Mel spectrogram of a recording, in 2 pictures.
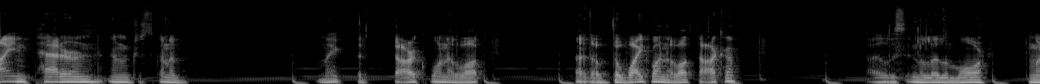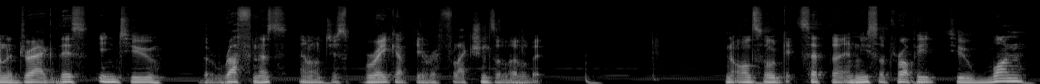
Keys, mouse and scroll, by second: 1.1 click, 8.2-9.5 drag, 9.8 middle click, 11.0-12.7 drag, 13.5 middle click, 14.2 ctrl+shift+click, 14.7 scroll up 2, 15.4 shift+middle click, 18.5 click, 20.7-20.8 scroll down 3.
